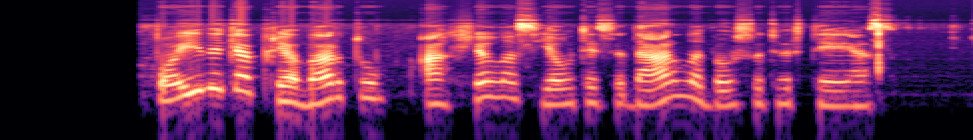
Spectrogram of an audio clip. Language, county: Lithuanian, Alytus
